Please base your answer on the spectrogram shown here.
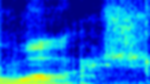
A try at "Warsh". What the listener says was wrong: Warsh. It's Warsh. It's like Worcestershire sauce. You got a warsh behind your ears. It's silent. It's the invisible R, but it's there. It's there. You enunciate it.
